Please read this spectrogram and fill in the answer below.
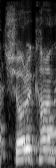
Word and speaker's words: Shotokan: Shotokan right am I saying it right yeah Shotokan karate fourth degree it isn't first degree that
